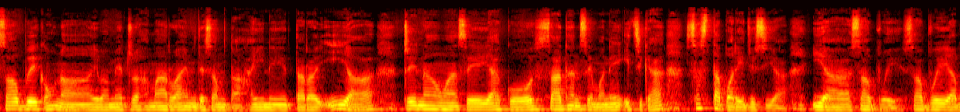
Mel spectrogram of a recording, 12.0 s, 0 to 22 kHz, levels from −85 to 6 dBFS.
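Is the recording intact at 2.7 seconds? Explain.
Yes, the audio is intact at 2.7 seconds, with no dropout, distortion or other audible fault at that point in the speech.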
